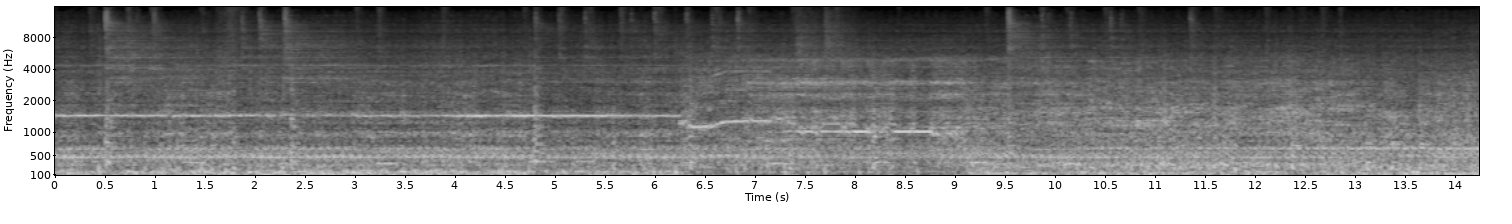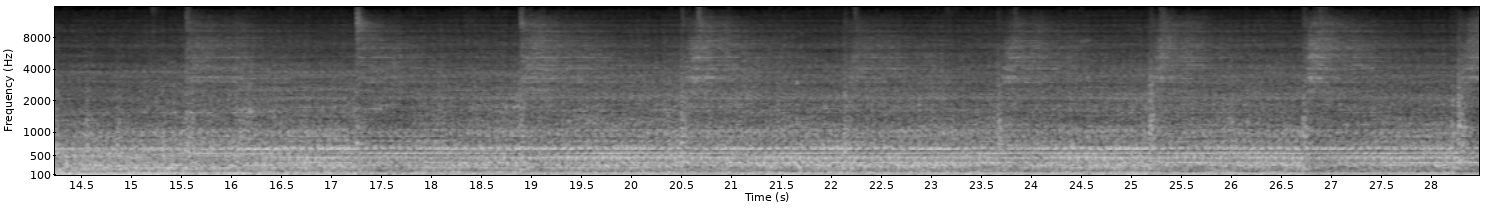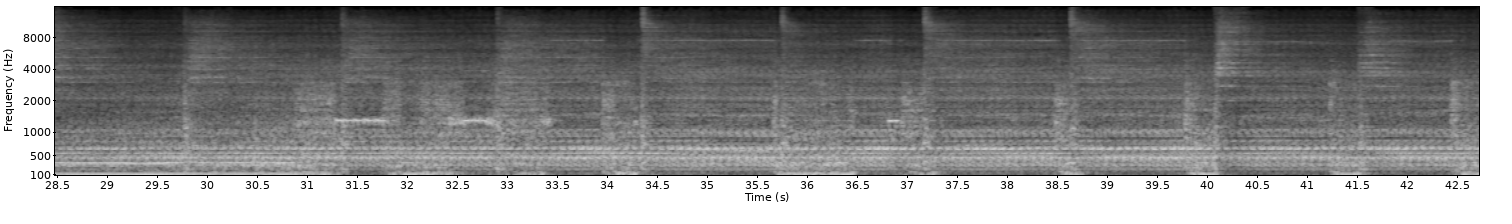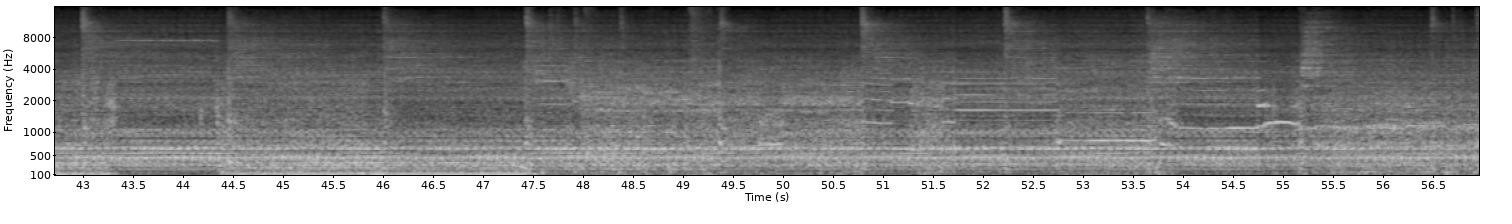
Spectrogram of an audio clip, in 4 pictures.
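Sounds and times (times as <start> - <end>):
drum and cymbal strikes: 0.0 - 56.9
loud electronic drone: 0.0 - 56.9.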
